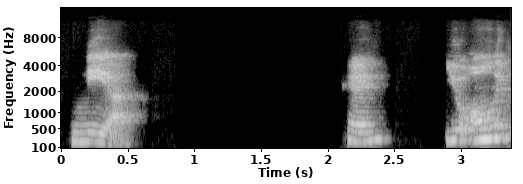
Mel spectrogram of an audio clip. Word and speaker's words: pnea: You don't pronounce the P, so it's not pnea, it's Nia.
